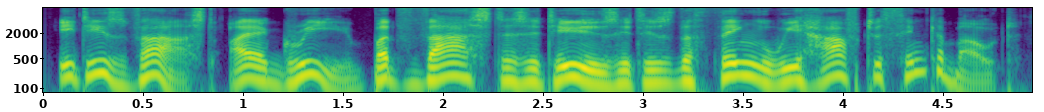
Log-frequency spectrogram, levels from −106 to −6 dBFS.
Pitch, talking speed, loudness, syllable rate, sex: 145 Hz, 230 wpm, -18 LUFS, 4.5 syllables/s, male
